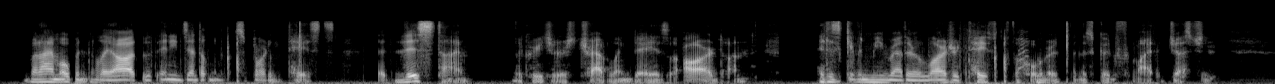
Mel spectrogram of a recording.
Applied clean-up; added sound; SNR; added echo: neural diffusion model UNIVERSE++.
